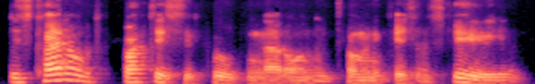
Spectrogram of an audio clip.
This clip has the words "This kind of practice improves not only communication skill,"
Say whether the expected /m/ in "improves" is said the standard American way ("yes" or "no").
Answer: no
